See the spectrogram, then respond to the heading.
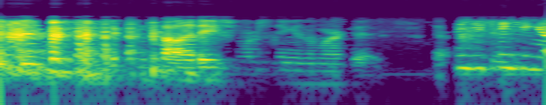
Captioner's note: laughter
